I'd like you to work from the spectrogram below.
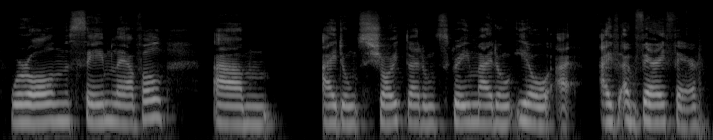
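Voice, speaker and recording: A woman's voice: medium pitch, a little mellow. Woman, founder, earnest and direct, mid-range voice. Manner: frank and earnest, with frequent 'um' and restarts. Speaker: business founder, podcast guest. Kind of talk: casual interview chat.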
